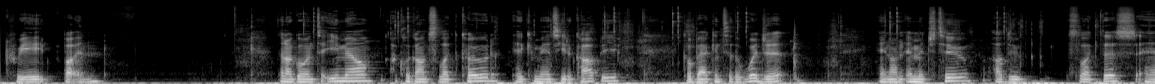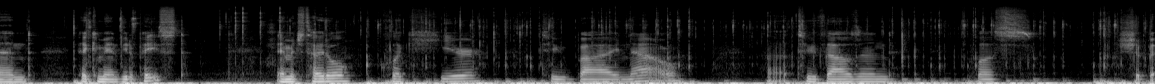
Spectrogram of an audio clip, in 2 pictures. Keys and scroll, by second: 5.3 super+c, 10.3 super+a, 12.3 super+v, 12.8 super+Return, 13.5 Return, 15.0-23.1 typing.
